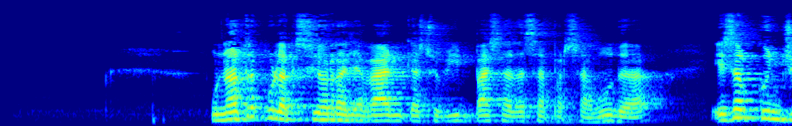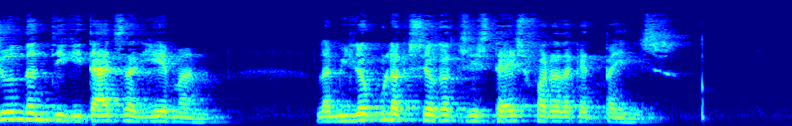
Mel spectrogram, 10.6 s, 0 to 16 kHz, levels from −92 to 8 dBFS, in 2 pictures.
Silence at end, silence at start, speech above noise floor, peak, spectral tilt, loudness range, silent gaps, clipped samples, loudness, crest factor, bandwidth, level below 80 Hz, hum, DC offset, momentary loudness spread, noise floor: 0.8 s; 1.4 s; 51 dB; -12 dBFS; -4 dB/octave; 2 LU; none; under 0.1%; -32 LUFS; 22 dB; 11 kHz; -84 dBFS; none; under 0.1%; 14 LU; -83 dBFS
